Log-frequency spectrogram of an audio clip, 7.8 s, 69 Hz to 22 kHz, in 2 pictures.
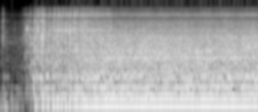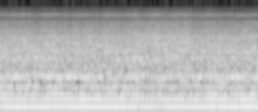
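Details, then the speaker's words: Kohler XT675 on Poulan 22" self-propelled mower, after carb clean and drive wheel replacement: engine catches within a second, then holds a steady, even drone with no misses or surging while self-propulsion drives both wheels; running healthy. "awesome self- proportion works great so that's it that was it"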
